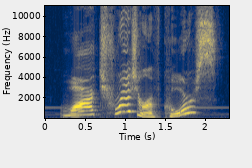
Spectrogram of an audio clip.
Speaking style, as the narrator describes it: laughed the jackalope

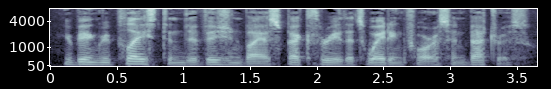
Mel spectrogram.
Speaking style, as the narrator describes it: she said quietly

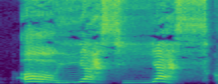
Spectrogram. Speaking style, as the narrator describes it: cried Jump, wiping his eyes

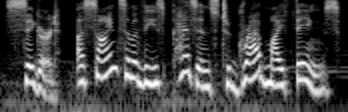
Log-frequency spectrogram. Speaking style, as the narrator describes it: snapped

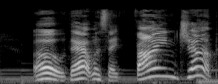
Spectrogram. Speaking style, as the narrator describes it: exclaimed Blackie

